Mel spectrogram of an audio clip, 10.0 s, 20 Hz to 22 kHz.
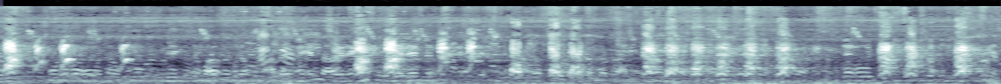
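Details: Jindo dogs at the 67th Korea Jindo Dog Association contest for the best Jindo in Korea; sharp, short barks come in quick bursts, sometimes several per second, through the whole stretch over steady crowd chatter and talking.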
